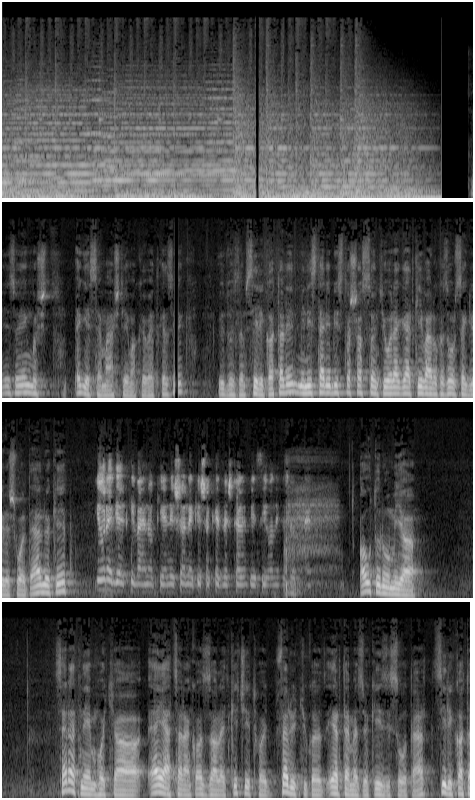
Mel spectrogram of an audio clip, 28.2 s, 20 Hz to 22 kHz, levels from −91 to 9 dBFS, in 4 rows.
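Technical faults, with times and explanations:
3.80–3.86 s and 9.65–9.71 s, gap at a join of encoded pieces: the continuous sound drops into silence for about 54 ms each time, then resumes exactly where it stopped, with nothing lost. The audio was encoded as separate pieces and joined without trimming, so each join keeps the encoder's start-up delay and the padding from the previous piece's last frame. The codec smears the edges, so the fully silent part is shorter than the gap.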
